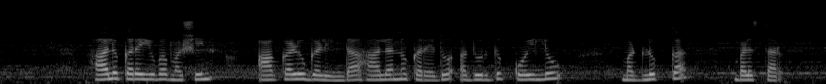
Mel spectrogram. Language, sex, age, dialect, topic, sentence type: Kannada, female, 18-24, Northeastern, agriculture, statement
